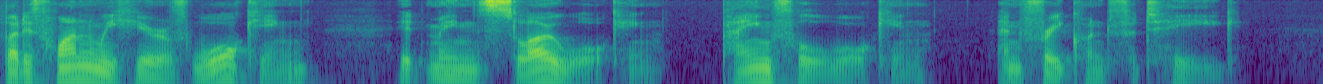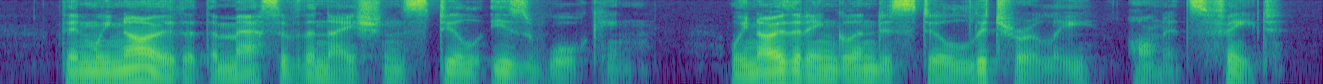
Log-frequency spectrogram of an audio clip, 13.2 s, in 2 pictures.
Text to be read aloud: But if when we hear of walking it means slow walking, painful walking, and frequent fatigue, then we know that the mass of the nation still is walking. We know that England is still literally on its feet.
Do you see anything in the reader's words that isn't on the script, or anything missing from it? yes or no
yes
